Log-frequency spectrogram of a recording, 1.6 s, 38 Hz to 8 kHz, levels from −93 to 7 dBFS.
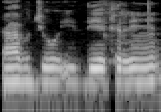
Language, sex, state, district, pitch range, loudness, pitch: Hindi, male, Bihar, Supaul, 155-165 Hz, -19 LUFS, 160 Hz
